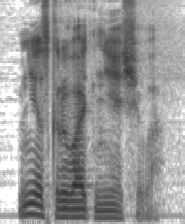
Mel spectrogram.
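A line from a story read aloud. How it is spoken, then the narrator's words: Sighing. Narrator (Russian): вздохнул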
